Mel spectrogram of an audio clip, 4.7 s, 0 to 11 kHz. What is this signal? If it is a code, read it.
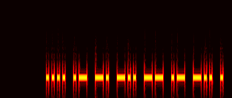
Morse code, heard as a keyed tone, about 22 wpm, 700 Hz. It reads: HANDMADE
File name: Difficult Words with Hints - 22wpm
